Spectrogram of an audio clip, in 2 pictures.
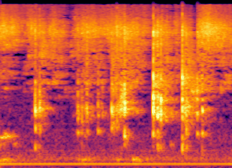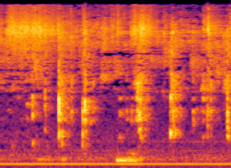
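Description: A spoon scraping and tapping thick yogurt out of a plastic cup into a bowl, making irregular clicks and scrapes.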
